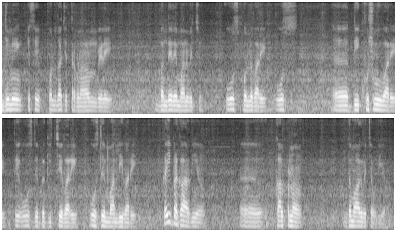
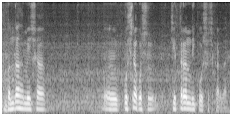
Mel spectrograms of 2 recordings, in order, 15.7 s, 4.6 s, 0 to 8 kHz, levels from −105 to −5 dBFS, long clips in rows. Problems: constant background noise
